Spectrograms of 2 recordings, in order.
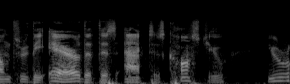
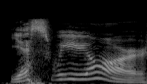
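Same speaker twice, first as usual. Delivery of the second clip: high, drawn-out meek sarcasm; 8 semitones higher, much slower than usual. A narrator's reading. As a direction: stretch it out slowly with meek sarcasm. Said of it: "she replies with a meek sarcasm".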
